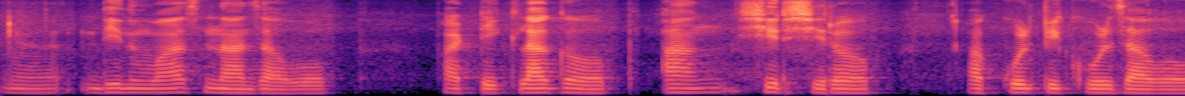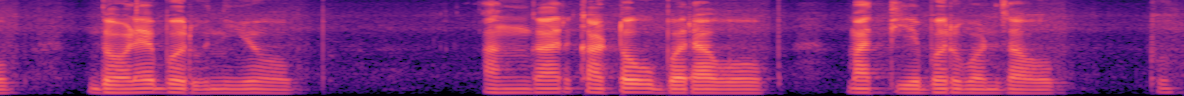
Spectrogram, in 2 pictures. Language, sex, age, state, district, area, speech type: Goan Konkani, male, 18-30, Goa, Quepem, rural, spontaneous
